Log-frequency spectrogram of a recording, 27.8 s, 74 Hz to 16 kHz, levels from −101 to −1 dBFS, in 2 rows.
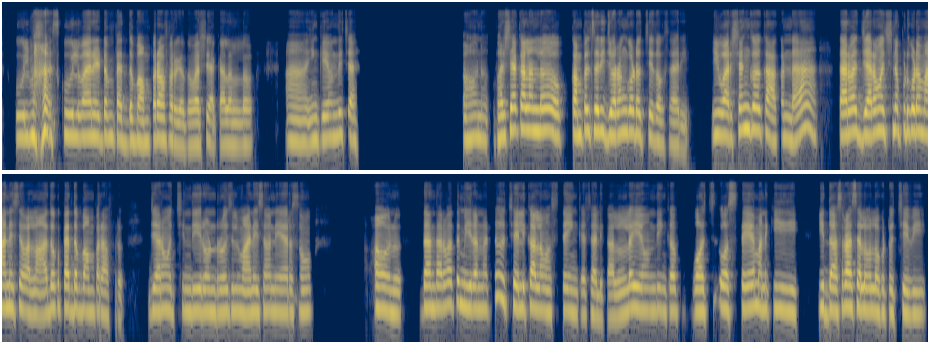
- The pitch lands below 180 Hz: No, high, 210 Hz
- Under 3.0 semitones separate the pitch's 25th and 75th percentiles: Yes, narrow, 2.5 semitones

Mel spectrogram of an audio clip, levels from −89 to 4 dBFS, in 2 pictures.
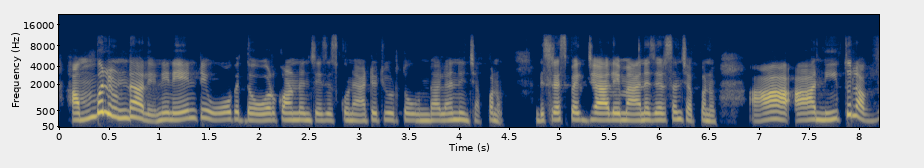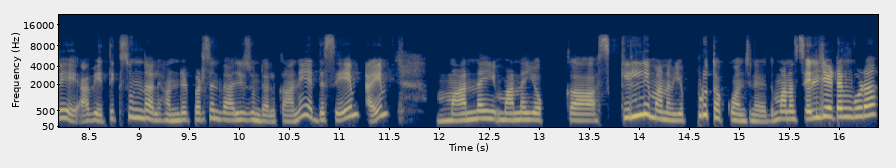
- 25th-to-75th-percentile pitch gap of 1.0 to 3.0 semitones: No, average, 3.4 semitones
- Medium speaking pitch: No, high, 210 Hz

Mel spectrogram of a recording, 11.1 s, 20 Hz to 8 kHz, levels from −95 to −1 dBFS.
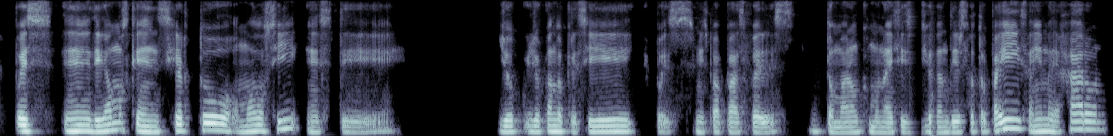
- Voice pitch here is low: Yes, low, 125 Hz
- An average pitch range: Yes, average, 3.1 semitones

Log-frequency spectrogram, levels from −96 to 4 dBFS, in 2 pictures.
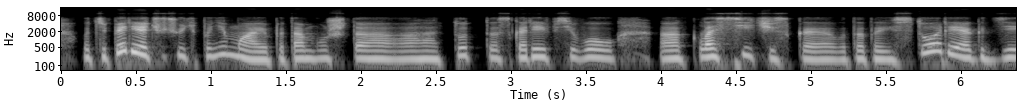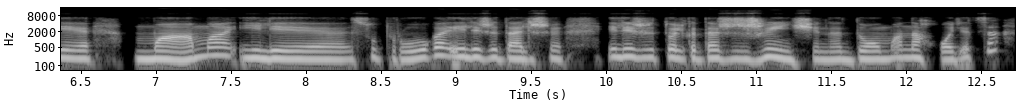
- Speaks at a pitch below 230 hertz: Yes, high, 190 Hz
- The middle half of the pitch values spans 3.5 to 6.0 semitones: No, average, 3.0 semitones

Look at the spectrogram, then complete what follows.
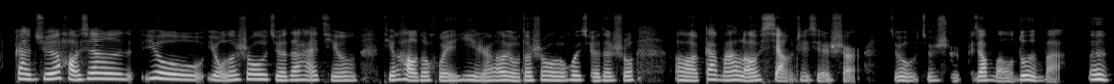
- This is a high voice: Yes, high, 200 Hz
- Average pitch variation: Yes, average, 3.2 semitones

